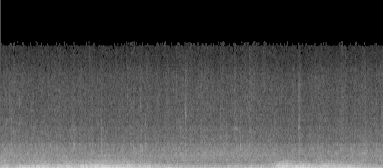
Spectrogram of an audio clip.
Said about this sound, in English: We also experienced an almighty downpour and thunderstorm.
